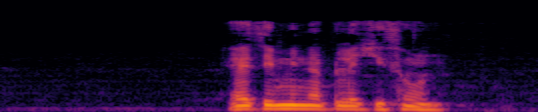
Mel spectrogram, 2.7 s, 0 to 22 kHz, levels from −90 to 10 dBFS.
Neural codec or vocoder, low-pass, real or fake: vocoder, 24 kHz, 100 mel bands, Vocos; 9.9 kHz; fake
